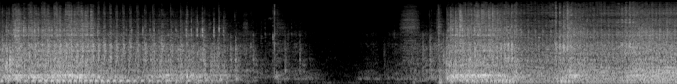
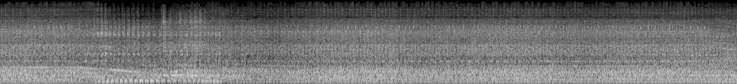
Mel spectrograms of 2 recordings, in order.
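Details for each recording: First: Onan 4 kW carbureted gasoline motorhome generator not starting, gas poured directly into carburetor: engine catches and roars briefly, dies to near silence, picks up again, running only on primed fuel, proving spark. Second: Onan 4 kW carbureted gasoline motorhome generator restarted after maintenance: a brief disturbance, then a steady, even hum with no rpm fluctuations; normal idle.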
